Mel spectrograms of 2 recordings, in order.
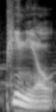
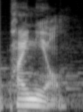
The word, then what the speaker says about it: pineal: Let's start with the word pineal or pineal. Both pronunciations are correct.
